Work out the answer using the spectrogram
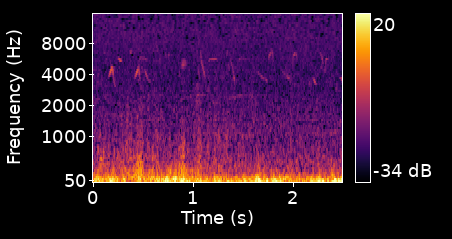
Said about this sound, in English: So that's a big chunk of a mountain sliding down.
